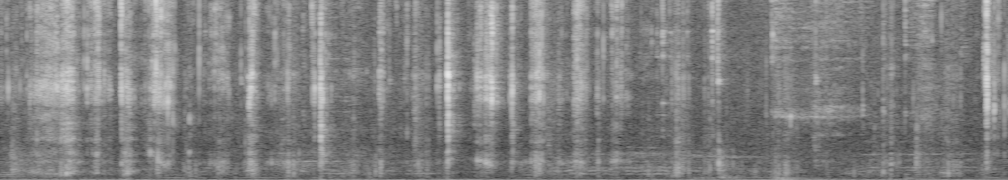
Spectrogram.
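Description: Close-up chewing and mouth sounds of a person eating panta bhat (fermented water rice) and prawn fry by hand: many short, irregular wet clicks and smacks as she chews.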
